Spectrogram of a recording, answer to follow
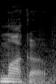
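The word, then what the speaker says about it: Mako: on the sector one Macha reactor yes it's pronounced maca which apparently I have been saying incorrectly for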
